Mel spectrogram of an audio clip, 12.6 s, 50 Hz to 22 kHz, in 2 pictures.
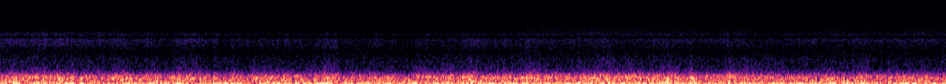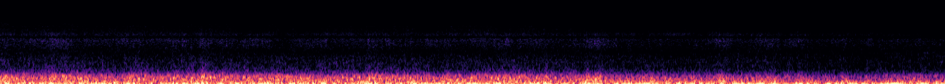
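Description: Steady wind buffeting on a bonnet-mounted camera's microphone over a low rumble from the LS1-swapped Mazda RX-7 FD cruising at an even pace, with no revving.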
